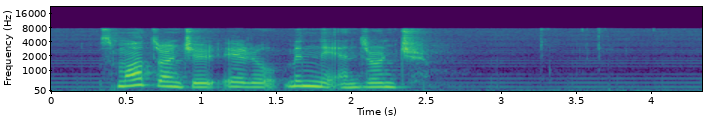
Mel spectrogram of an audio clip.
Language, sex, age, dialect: Faroese, female, 36-60, Suðurstreymoy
